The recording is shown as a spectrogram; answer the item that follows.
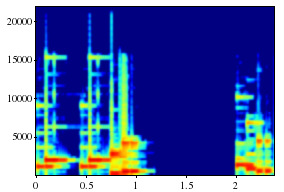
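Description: Electronic beep sound effect like a security-system keypad being armed: two short two-tone beeps half a second apart, then a quick flurry of beeps at different pitches, then silence. A falling run of beeps starts at the very end.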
